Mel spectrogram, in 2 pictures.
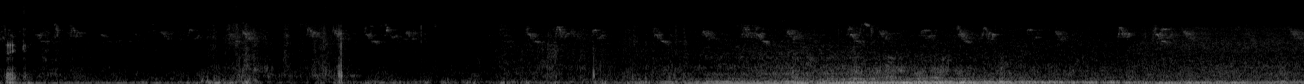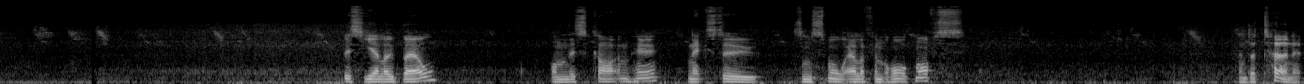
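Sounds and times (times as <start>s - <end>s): small birds chirping: 0.0s - 26.0s
low rumble: 6.2s - 14.0s.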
